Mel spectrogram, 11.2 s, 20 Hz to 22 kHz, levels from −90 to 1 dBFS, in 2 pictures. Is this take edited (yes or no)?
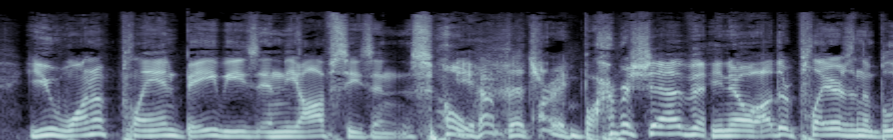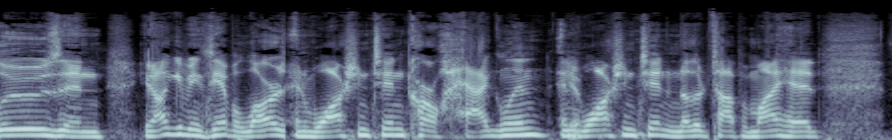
yes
